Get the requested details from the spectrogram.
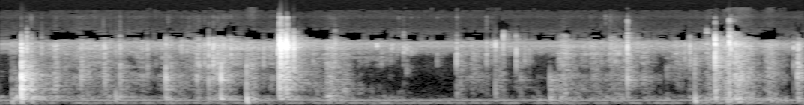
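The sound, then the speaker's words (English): Expired crunchy slime containing broken fruit bead accessories being squeezed, with small bits cracking inside it, producing irregular crackles and crunches over a low steady hum, with a few louder pops; nobody speaks. “Okay, it's crunchy.”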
